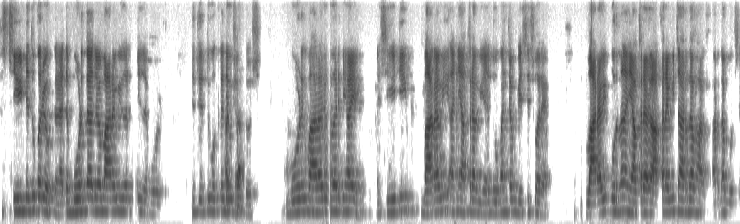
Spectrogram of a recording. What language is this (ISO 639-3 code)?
mar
